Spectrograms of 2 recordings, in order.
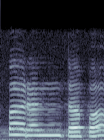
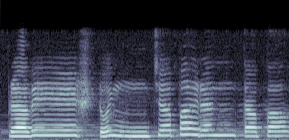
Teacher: ಕೊನೆಗೆ ಪ ರಸ್ವ, ಅದನ್ನ ದೀರ್ಘ ಮಾಡಬಾರ್ದು.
